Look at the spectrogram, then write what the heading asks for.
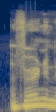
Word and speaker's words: Avernum: war with the Nephilim it could also be pronounced avernum never know I like a vernum though anything I can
